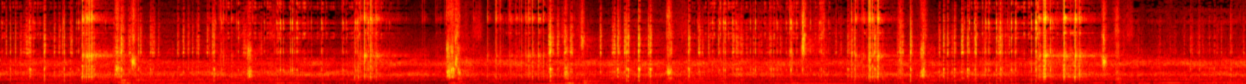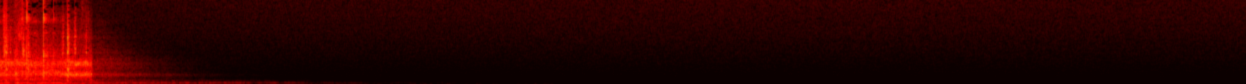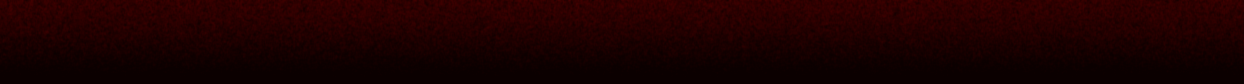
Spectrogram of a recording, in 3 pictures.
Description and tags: Forcefield destroyed loop
Heavily relying on granular synthesis and convolution
ambience, broken, destoryed, forcefield, loop, magic, spell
